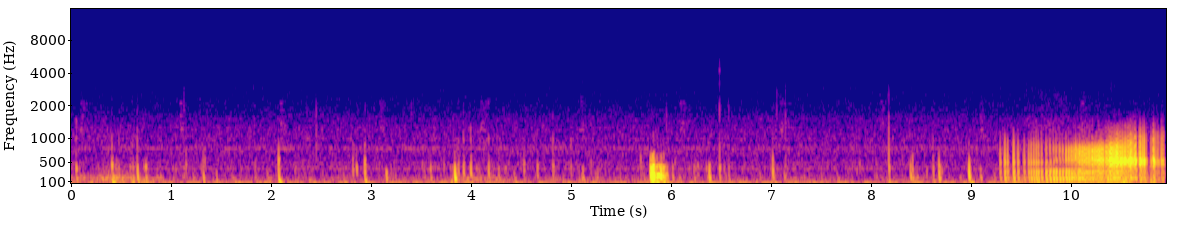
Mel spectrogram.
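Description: Irregular gurgles, clicks and low squelches, then a rising drawn-out rumble at the end: hunger stomach rumbling (borborygmi).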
